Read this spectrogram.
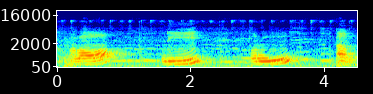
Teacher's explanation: Jadi kalau ra tebal, ru tebal, kalau ri tipis.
